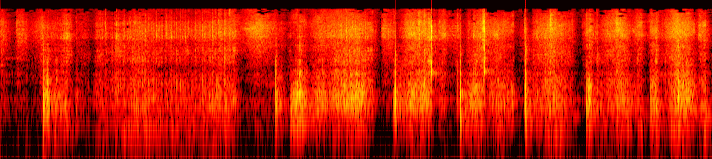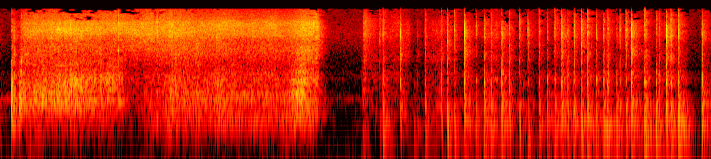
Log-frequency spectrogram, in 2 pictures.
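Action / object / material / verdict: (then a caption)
scrape / corrugated cardboard box / cardboard / none. Fingertips and long nails scratch and tap the top and front flap of a medium, closed, hollow corrugated cardboard shipping box. Dry, bright scraping and rubbing alternate with sharp taps, and a steady stretch of continuous scratching is followed by a brief pause. The clip ends in a quick run of light tapping.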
